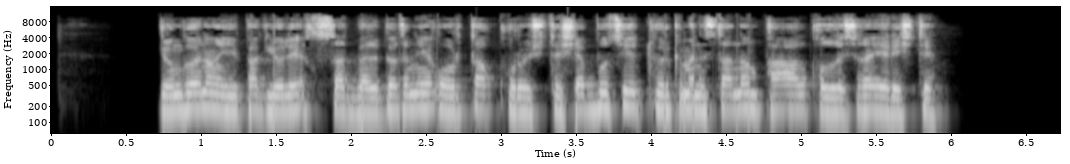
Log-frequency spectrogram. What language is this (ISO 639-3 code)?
uig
